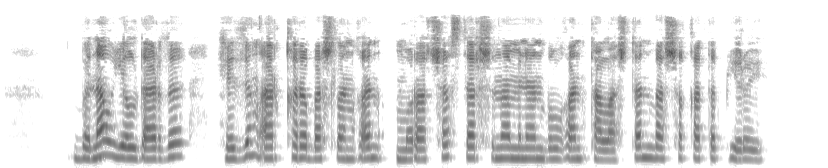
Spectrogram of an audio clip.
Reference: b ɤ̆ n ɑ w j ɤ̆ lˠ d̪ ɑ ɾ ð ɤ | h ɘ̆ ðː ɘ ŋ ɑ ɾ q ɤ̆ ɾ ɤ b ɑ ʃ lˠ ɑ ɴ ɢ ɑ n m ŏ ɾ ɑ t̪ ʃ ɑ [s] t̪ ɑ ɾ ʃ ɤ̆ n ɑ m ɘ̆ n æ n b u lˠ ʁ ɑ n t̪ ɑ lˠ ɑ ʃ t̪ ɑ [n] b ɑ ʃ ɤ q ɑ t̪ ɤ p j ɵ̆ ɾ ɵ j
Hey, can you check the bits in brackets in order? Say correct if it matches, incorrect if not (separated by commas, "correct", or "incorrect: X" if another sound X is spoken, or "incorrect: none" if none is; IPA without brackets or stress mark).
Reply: correct, correct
